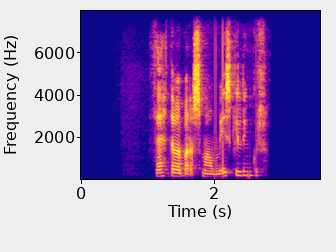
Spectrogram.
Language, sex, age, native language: Icelandic, female, 60-69, Icelandic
